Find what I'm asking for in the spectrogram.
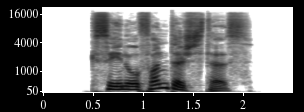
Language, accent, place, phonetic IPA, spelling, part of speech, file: German, Germany, Berlin, [ksenoˈfɔntɪʃstəs], xenophontischstes, adjective, De-xenophontischstes.ogg
- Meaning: strong/mixed nominative/accusative neuter singular superlative degree of xenophontisch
